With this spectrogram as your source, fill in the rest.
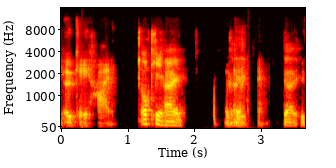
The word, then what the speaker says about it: OkHi: think to clarify uh we we pronounce uh the name of the company okay hi okay hi okay so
